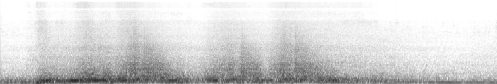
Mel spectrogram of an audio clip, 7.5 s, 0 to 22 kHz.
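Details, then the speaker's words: 1977 Chevrolet Monte Carlo V8 after converting stock fuel tank to in-tank fuel pump, first start on lift: catches and settles, two clean smooth revs with steady deep idle between; healthy. "And she sounds good."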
